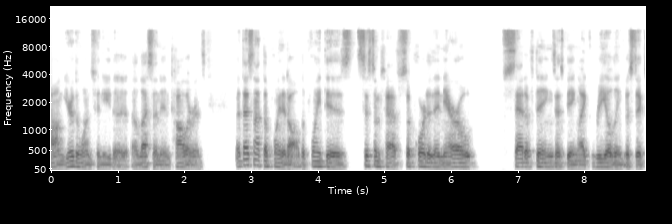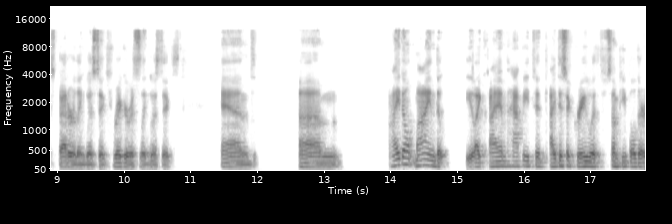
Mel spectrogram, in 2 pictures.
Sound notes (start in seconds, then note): none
